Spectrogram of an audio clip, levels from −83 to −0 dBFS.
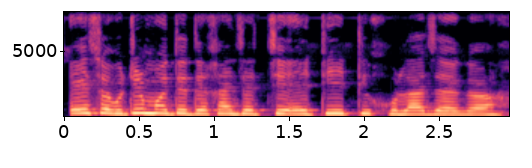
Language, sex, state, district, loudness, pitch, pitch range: Bengali, female, Assam, Hailakandi, -12 LUFS, 280 Hz, 255-290 Hz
